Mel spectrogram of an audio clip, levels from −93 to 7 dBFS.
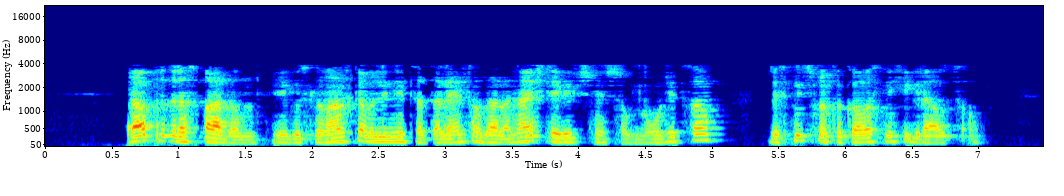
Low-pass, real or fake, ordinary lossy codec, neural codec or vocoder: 7.2 kHz; real; AAC, 16 kbps; none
